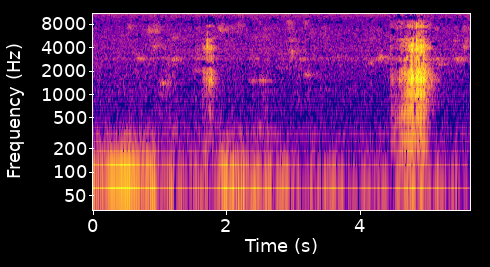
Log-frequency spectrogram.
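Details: Domestic cat snoring softly: low, rumbling breaths rising and falling every second or two, with a brief brighter rustling noise near the end in a quiet room.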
